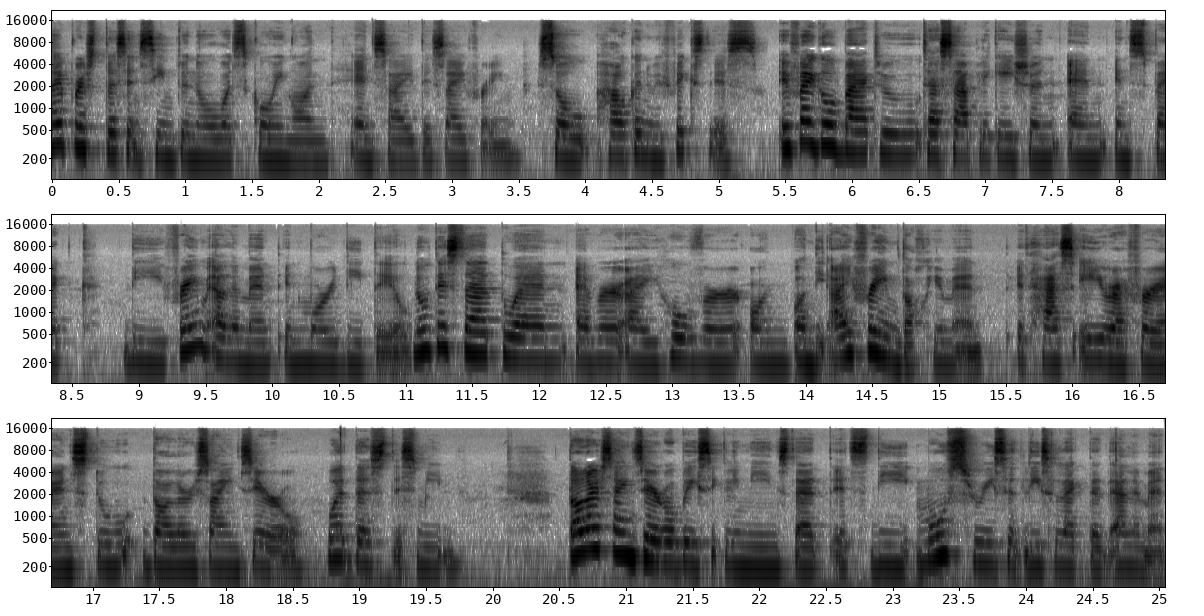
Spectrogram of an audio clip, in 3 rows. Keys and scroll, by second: 22.5-24.3 typing.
